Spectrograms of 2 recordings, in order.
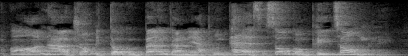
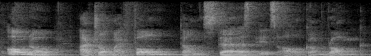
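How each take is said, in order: First: A Cockney mate moaning about his dog and bone; Cockney accent. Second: Said in the usual way. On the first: Shown as a demonstration. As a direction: drop into a broad East End Cockney. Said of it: "So if a Cockney says to you". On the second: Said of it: "what they actually mean to say is".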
